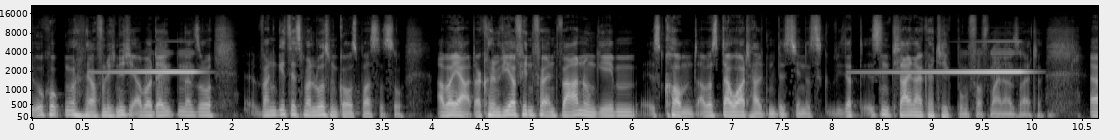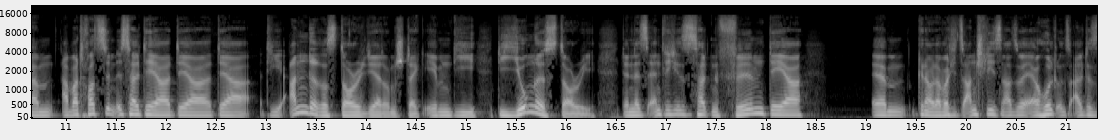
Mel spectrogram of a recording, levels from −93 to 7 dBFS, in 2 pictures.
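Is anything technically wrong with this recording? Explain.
Yes. Loudspeaker feedback squeal occurs at 0.55 to 1.87 s, just before "wann geht's jetzt mal", and again at 8.14 to 10.14 s. The microphone re-captures its own loudspeaker, and the loop gain at 2 kHz exceeds one. A pure tone swells to a few decibels above the speech, within a second the first time and over about a second and a half the second.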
